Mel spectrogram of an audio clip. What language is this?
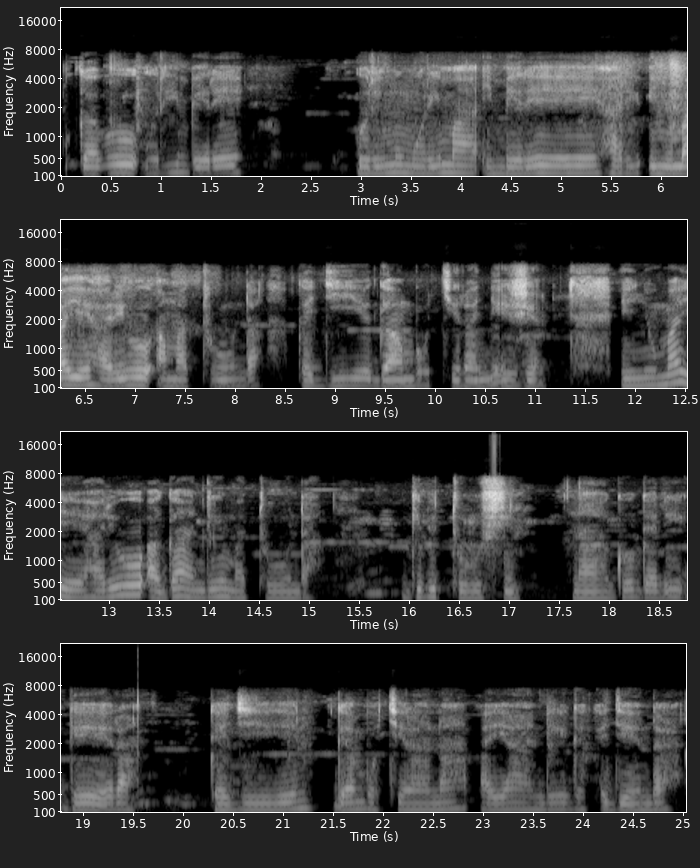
Kinyarwanda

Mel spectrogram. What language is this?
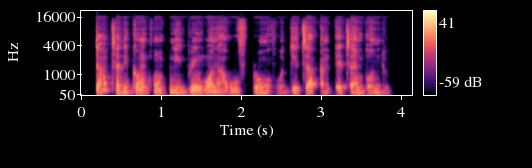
Nigerian Pidgin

